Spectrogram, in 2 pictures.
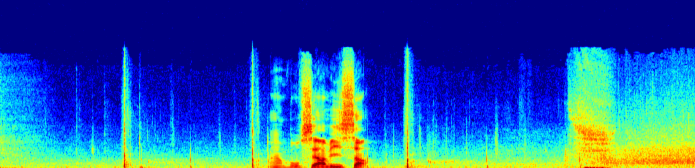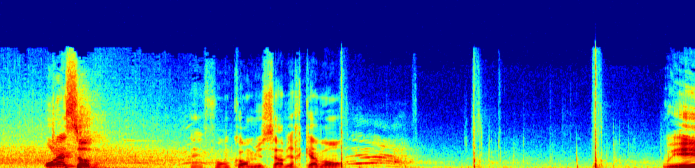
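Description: A tennis ball is struck with sharp pops.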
